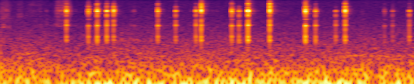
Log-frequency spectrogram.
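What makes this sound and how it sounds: A small, hollow, rectangular clear plastic/acrylic eyelash case holding rows of lash strips is held in the hand and tapped and scratched with medium-length natural nails. The result is a quiet, irregular series of sharp, bright, high clicks that stop instantly, over a faint low background hiss.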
